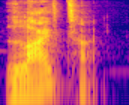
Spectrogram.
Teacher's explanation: 第二个 I 不用发的像第一个那么的夸张，相对比较平一点，用点降调，是因为第一个 I 是主重元音，后面一个是 unstressed syllable 叫非主重元音，就变成 lifetime OK to forgetsomeone， forget 的 t 去掉， forgetsomeone。我们把这一段重新的慢速版本来读一遍， · but it takes 跟 a 有个零叫 takesa， but it takes a lifetime 两个都是 I 这个发音，但是他们发音的方式就不一样。第一个 I 是 stress syllable 叫主重元音，比较的饱满，先发 a 再发 a。第二个 I 不用发的像第一个那么的夸张，相对比较平一点，用点降调，是因为第一个 I 是主重元音，后面一个是 unstressed syllable 叫非主重元音，就变成 lifetime OK to forgetsomeone， forget 的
